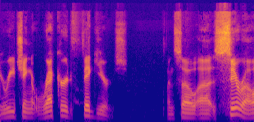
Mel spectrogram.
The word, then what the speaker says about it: Xero: And so Zero, I guess is how you pronounce it with an X, like zero with an X, like Xerox.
